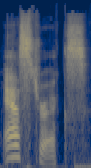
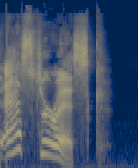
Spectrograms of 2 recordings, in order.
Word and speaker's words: asterisk: Asterix. – Asterix. – It's asterisk. – Asterix. – Asterix. – No, it's SK, not KS.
